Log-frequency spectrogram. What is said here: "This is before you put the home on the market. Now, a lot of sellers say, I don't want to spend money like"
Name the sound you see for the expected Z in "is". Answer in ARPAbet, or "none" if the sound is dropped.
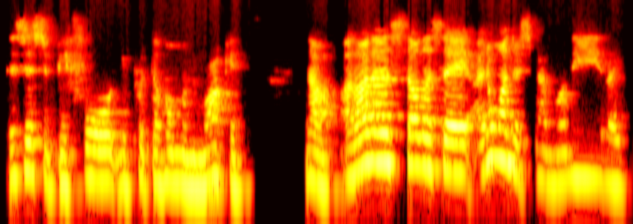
Z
